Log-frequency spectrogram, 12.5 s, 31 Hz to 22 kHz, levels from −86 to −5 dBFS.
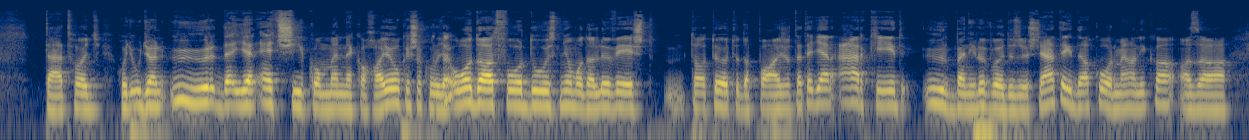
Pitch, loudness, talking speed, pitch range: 150 Hz, -22 LUFS, 165 wpm, 135-160 Hz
